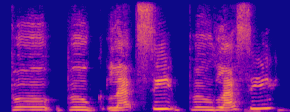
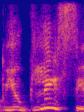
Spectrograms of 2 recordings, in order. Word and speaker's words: Buglisi: It's Buglisi. Buglisi, beautiful. Oh, Buglisi, that's beautiful. Now I won't ever say it wrong again.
